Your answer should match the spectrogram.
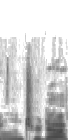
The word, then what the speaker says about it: Alan Tudyk: Alan Tudyk.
